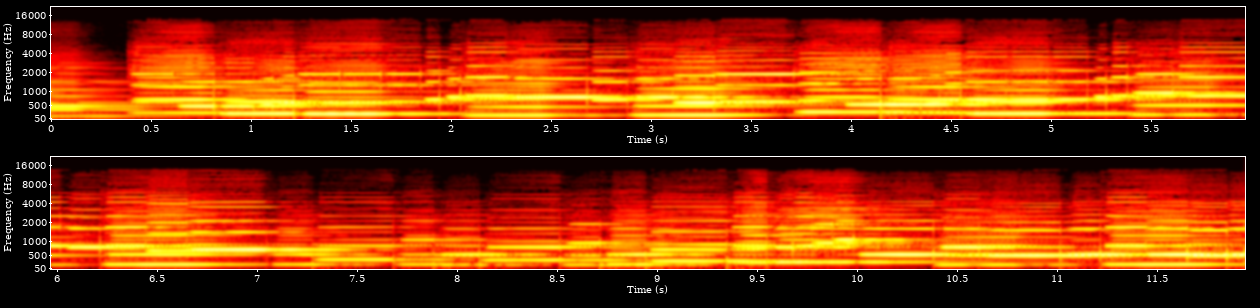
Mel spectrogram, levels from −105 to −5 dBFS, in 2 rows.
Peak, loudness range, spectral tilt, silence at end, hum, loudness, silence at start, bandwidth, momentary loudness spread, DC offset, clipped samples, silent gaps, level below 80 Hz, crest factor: -4 dBFS; 4 LU; -7 dB/octave; 0 s; none; -19 LUFS; 0 s; 10 kHz; 11 LU; under 0.1%; under 0.1%; none; -70 dBFS; 14 dB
